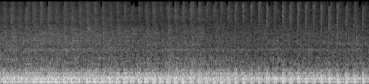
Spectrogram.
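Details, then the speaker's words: 2003 Kawasaki KFX400 quad, four-stroke single: even low thumping idle at a steady beat, no knocks or rattles; sounds healthy. "That one's working too. Sounds good. Sounds really good."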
